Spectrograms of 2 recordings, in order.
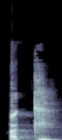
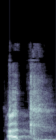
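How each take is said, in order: First: The final k is released with heavy breath. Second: The same.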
